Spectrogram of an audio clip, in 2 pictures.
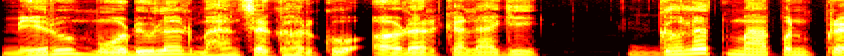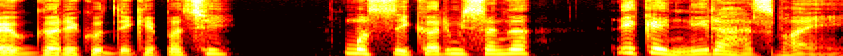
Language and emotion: Nepali, sad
